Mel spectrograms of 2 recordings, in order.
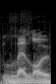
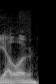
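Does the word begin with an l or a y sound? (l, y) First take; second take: l; y. First: The word begins with an l sound. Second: The word begins with a y sound. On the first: "as a really little kid, a lot of them say it like this" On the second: "instead of yellow"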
